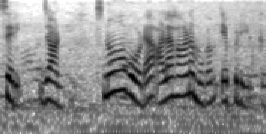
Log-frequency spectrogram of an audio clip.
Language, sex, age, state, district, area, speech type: Tamil, female, 18-30, Tamil Nadu, Pudukkottai, rural, read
